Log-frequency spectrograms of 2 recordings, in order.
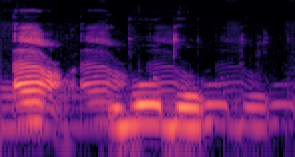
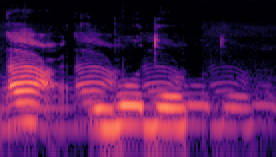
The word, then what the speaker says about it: أعبد: লা আ'বুদু হামজা আইন জবর আ, প্রথমে হামজা উচ্চারণ হবে, আর আইন গলার ভিতর থেকে চাপ দিয়ে উচ্চারণ হবে। লা আ'বুদু মা মা এক আলিফ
